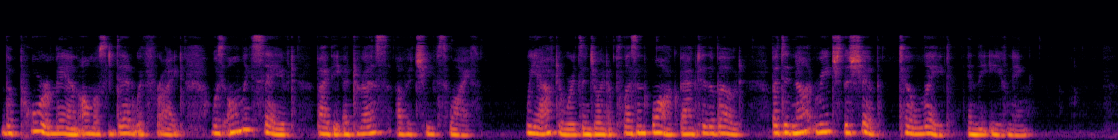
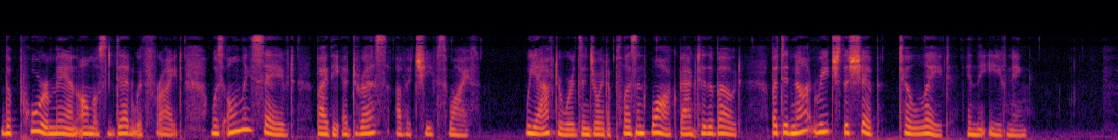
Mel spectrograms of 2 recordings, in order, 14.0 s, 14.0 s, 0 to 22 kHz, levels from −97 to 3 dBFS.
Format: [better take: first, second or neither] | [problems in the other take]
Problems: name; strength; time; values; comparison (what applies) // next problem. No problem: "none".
second | room echo; dies away in 0.3 s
